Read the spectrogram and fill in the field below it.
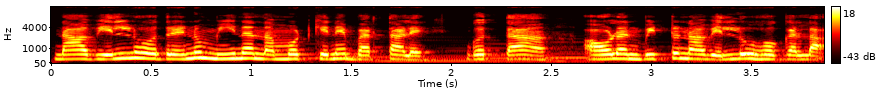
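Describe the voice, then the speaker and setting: A woman's voice: sits high, fairly even intonation, racing, natural voice. A woman as a stern, protective older girl. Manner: firm, scolding. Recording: cartoon with loud music underneath.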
